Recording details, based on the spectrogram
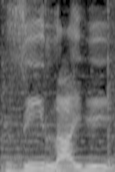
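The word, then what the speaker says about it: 自來也: The bandit was given the name Zi Lai Yi, which is the Mandarin pronunciation for Jiraiya, and it translates to I was here or I came.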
